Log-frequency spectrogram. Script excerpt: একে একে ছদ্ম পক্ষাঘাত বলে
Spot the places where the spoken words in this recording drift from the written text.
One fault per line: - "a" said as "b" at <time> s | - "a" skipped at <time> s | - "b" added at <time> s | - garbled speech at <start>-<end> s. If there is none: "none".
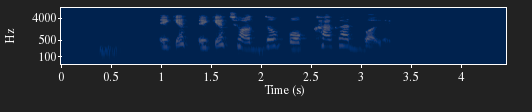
none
